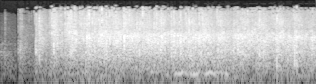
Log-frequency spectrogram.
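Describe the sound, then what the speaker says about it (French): An audience at a televised debate breaks into warm applause for arriving guests, starting abruptly and building to a dense, steady clapping that fills the room without letup. "je vous demande d'applaudir très chaleureusement nos invités."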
